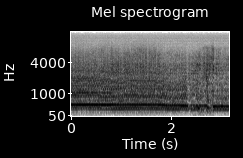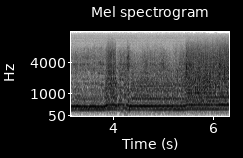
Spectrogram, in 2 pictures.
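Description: Steam locomotive's chime whistle blowing one long, unbroken blast of several tones at once. Its pitch dips slightly about two seconds in, wavers twice, then steps back up near the end.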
